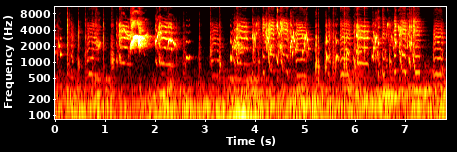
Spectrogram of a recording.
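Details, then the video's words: Pet budgerigar song made of buzzy, rattling chatter with clicks and nasal squawks, one sharp loud note early, then steady rapid warbling. "تحفيز طيور البادجي أقوى صوت بادجي تسمعه"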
